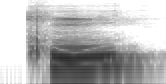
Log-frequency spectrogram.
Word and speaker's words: Quay: acquired there's also been some other changes at key for spelled I was been mispronouncing at Quay for my whole time at git web which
